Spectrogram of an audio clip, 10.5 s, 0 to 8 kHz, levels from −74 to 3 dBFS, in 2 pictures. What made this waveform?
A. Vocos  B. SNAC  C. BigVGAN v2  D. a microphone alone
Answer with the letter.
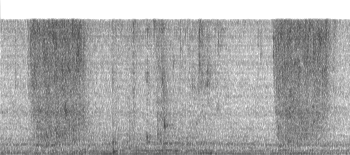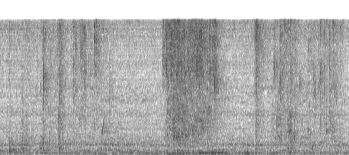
A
